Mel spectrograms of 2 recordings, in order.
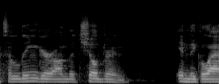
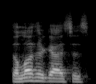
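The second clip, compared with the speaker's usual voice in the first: plain reading voice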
